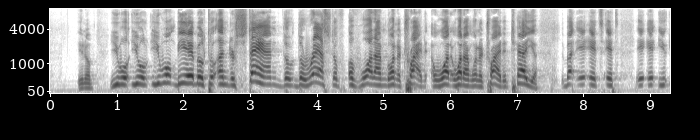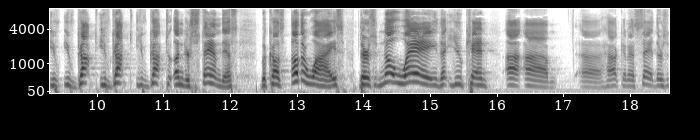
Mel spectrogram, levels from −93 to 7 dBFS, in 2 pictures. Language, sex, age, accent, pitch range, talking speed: English, male, 50-69, American, 175-235 Hz, 215 wpm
